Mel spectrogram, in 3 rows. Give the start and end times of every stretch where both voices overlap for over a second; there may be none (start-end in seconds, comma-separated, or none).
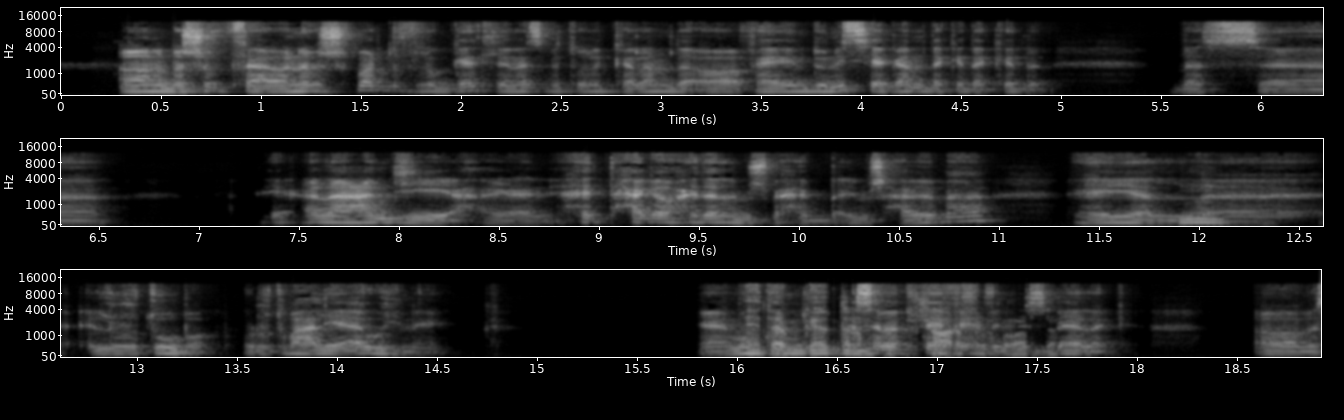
16.1-17.7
